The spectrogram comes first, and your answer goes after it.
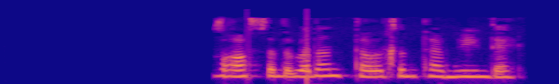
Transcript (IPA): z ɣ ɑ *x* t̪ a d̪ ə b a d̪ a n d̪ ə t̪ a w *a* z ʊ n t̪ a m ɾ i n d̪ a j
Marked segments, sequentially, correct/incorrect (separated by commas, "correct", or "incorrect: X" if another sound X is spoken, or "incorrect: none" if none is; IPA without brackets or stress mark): incorrect: s, correct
